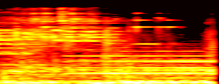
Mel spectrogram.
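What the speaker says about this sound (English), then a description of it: "a baseball would shatter the church's window" A baseball smashing through a church window in a film, heard as a sustained bright crash of breaking glass with tinkling shards over a low rumble, lasting about a second.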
